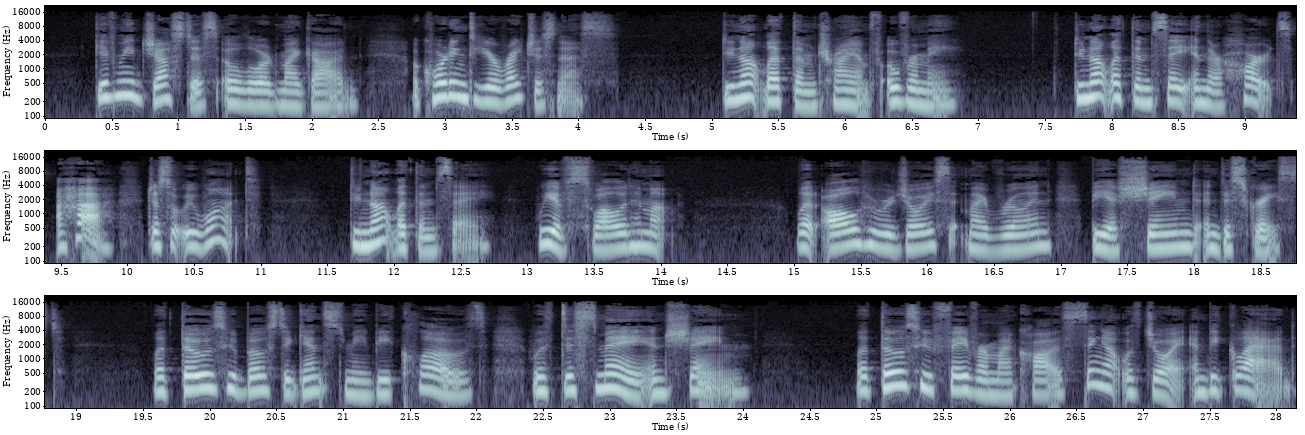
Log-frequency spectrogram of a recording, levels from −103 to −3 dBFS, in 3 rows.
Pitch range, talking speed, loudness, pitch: 180-220 Hz, 165 wpm, -29 LUFS, 200 Hz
